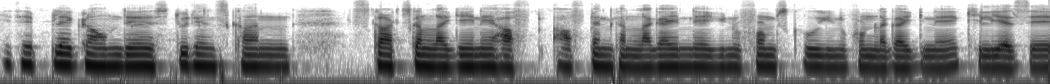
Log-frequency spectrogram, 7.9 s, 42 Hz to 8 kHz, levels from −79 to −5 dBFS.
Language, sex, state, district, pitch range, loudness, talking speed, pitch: Nagamese, male, Nagaland, Dimapur, 120-130 Hz, -17 LUFS, 150 wpm, 125 Hz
